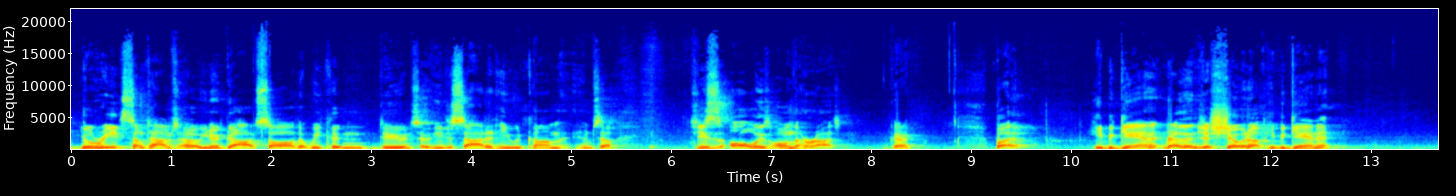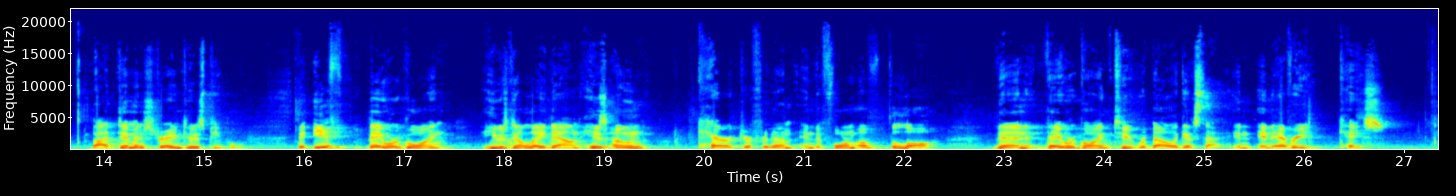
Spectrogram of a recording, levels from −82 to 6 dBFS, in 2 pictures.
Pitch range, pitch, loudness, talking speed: 130-150 Hz, 140 Hz, -15 LUFS, 170 wpm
